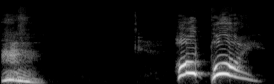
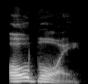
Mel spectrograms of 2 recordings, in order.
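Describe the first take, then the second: First: It is said in a Mickey Mouse voice. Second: It is said in his normal voice.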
